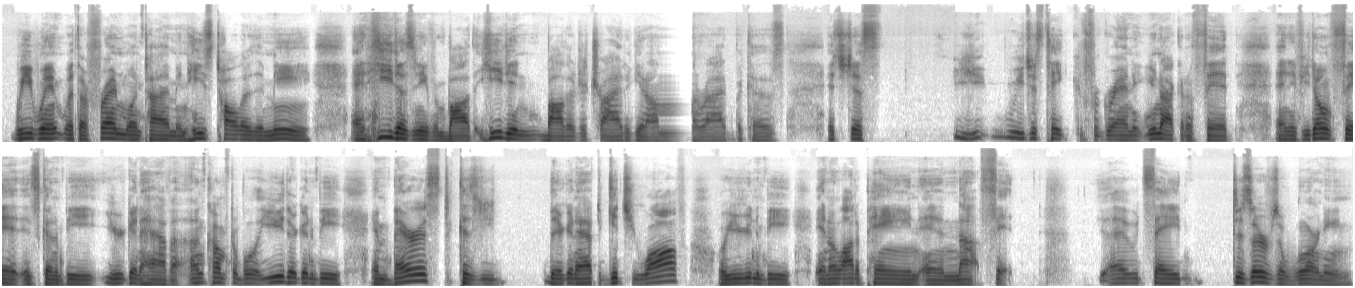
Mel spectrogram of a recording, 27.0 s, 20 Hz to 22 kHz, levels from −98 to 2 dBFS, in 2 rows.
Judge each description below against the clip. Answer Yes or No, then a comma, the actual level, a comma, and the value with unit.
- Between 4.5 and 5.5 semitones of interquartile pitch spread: No, average, 3.6 semitones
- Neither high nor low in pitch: No, low, 115 Hz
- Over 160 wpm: Yes, average, 200 wpm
